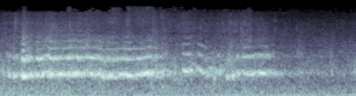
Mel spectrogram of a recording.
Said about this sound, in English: A car careens out of a side street a few blocks ahead, fishtails around the corner, and speeds past you. Then it screeches to a stop and backs up.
